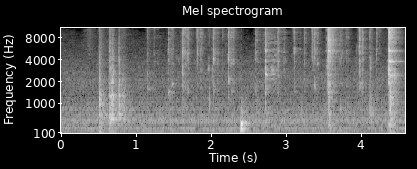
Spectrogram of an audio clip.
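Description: Eggs being scrambled in a bowl for gluten-free pancakes, with irregular clinks and taps of a utensil against the bowl, close and fairly crisp, with no talking.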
